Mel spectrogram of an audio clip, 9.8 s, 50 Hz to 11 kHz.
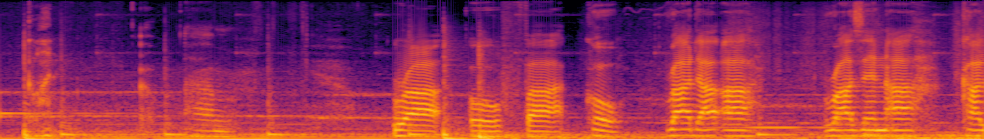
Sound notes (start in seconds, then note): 3.5 chanting in foreign language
